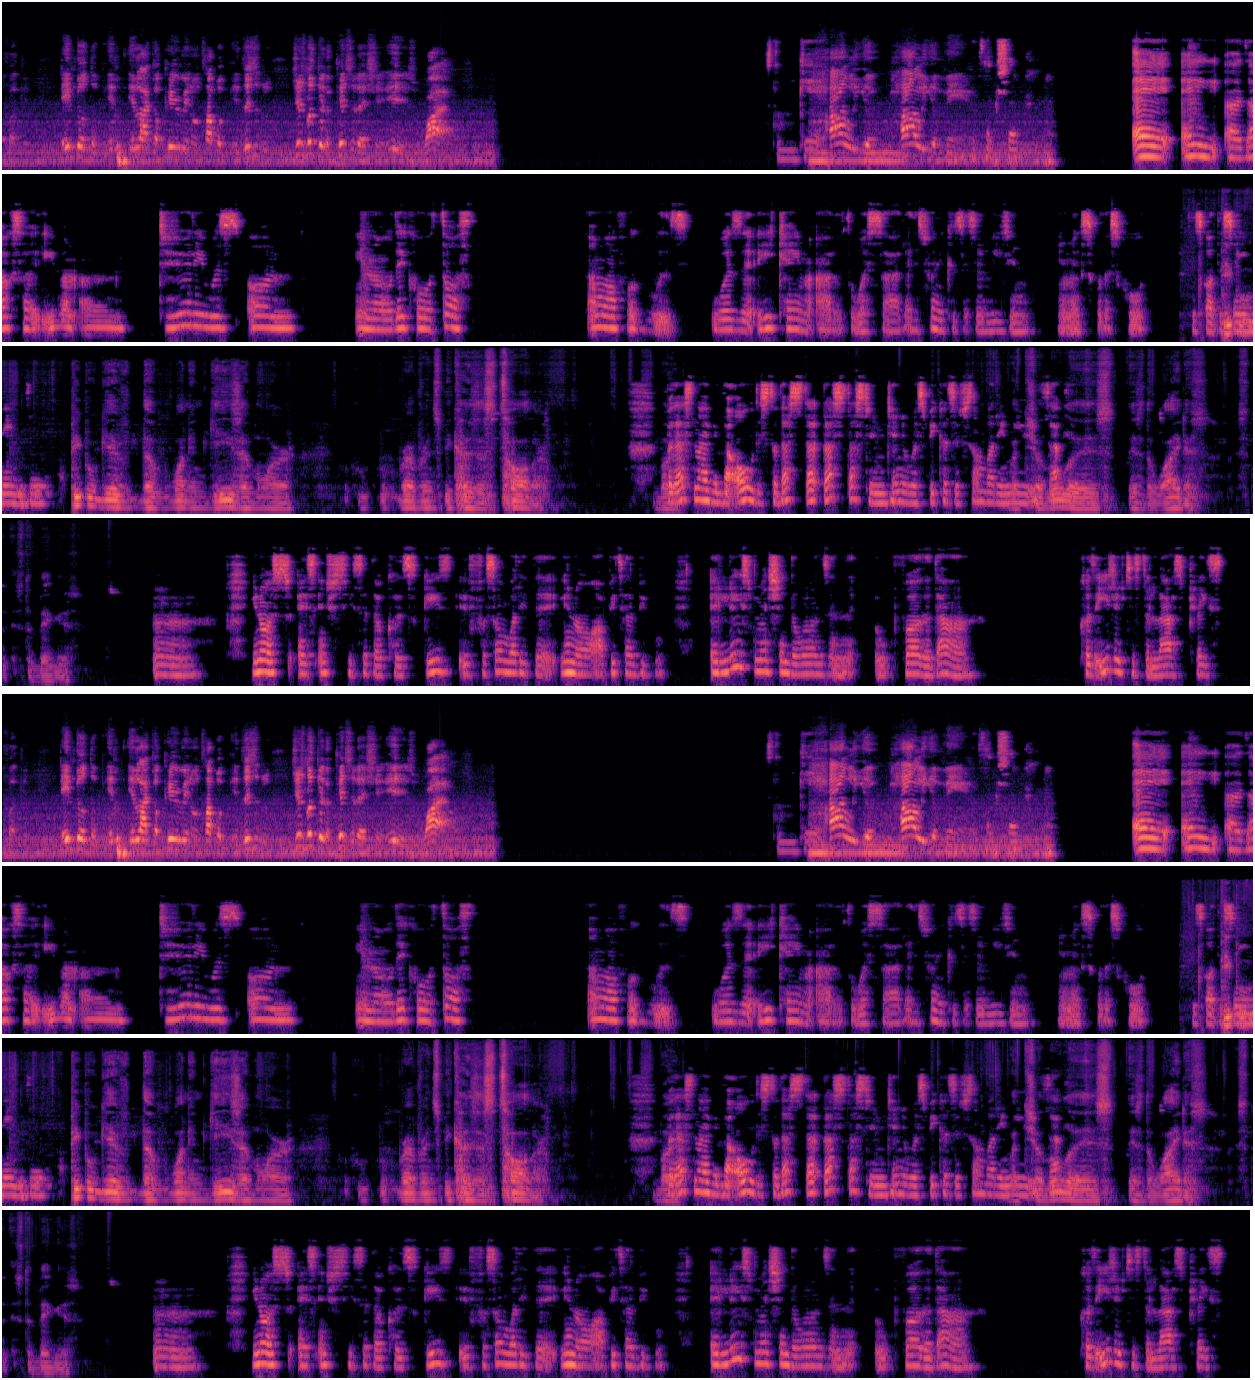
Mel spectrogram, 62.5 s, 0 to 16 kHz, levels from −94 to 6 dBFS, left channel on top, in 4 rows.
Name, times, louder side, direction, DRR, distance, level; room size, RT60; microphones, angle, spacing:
voice 1, 0.0-6.2 10.1-13.1, right 5 dB, 50° right, 0.3 m, -27 dB
voice 2, 9.7-10.3 11.9-12.8 14.1-17.2 17.6-19.3 20.1-21.5 23.0-24.2 24.5-28.5 28.8-29.9 30.5-31.9 39.2-44.9 48.8-49.4 49.8-55.2 55.8-57.6 57.8-59.1 60.4-62.2, left 3 dB, 30° left, 0.4 m, -30 dB
voice 3, 30.9-31.3 32.1-34.9 35.7-38.1 39.4-39.7 43.8-46.3 46.7-46.8 47.2-47.8, right 1 dB, 70° right, 0.8 m, -33 dB
2.3 x 2.2 x 2.3 m
head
